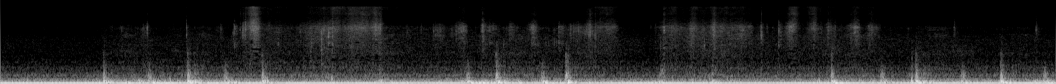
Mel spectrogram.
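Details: Car steering column rocked back and forth: dull irregular clunks about once a second under a low rumble. The upper steering shaft universal joint is worn, loose and broken, and should be checked at a workshop.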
